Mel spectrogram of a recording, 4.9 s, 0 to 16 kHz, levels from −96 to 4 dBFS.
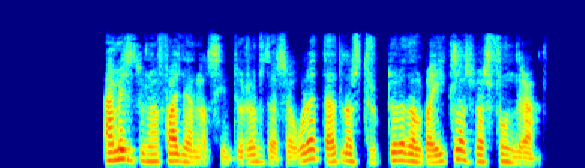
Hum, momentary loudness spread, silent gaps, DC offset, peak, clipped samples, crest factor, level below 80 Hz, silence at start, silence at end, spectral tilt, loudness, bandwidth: none; 9 LU; 3.19-3.24 s; under 0.1%; -2 dBFS; under 0.1%; 18 dB; -62 dBFS; 0.9 s; 0.4 s; -7 dB/octave; -20 LUFS; 7.6 kHz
